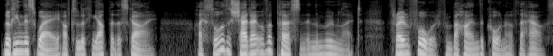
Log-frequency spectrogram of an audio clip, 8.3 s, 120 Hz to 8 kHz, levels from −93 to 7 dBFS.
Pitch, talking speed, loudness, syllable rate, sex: 115 Hz, 200 wpm, -22 LUFS, 5.3 syllables/s, male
